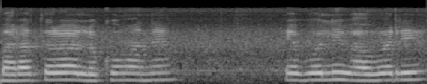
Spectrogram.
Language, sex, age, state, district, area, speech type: Odia, female, 18-30, Odisha, Balangir, urban, spontaneous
